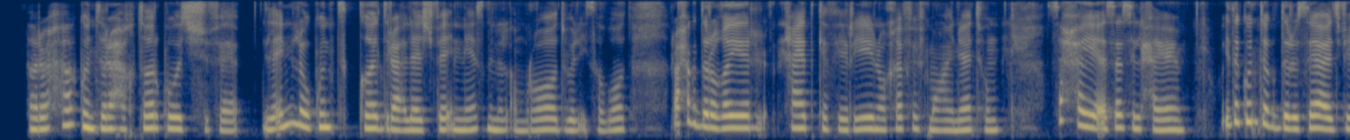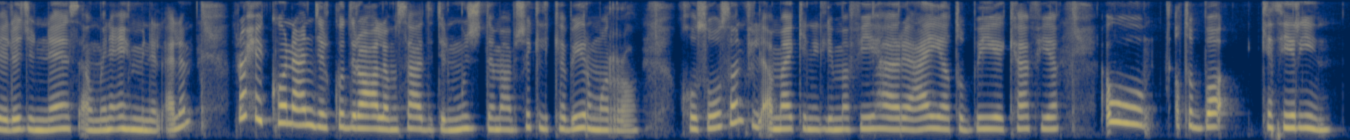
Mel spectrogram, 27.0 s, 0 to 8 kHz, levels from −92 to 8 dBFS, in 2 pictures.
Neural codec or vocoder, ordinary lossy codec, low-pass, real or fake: none; none; none; real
